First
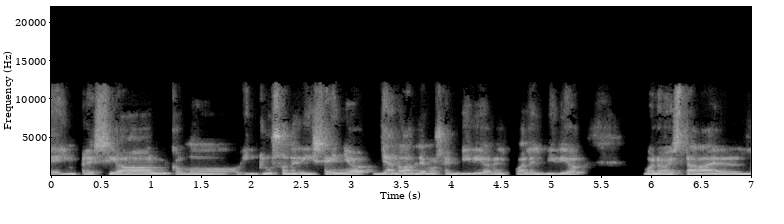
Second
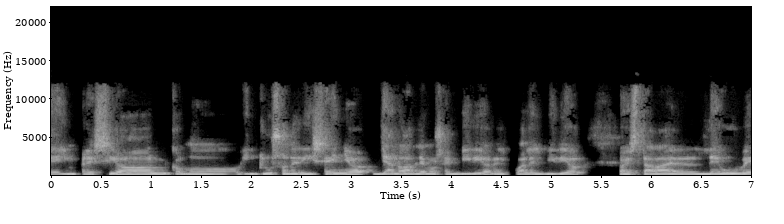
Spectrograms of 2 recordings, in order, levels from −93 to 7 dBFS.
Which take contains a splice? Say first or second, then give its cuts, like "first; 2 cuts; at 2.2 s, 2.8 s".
second; 1 cut; at 5.7 s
